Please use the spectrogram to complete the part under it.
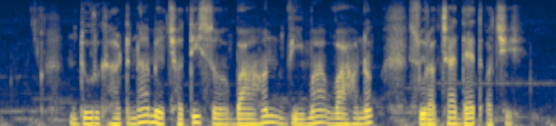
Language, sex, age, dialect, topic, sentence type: Maithili, male, 18-24, Southern/Standard, banking, statement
